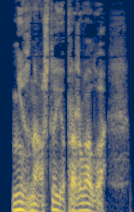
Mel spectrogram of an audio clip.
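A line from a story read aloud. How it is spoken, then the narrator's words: Shivering grumble. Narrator (Russian): пробурчал Леха, ежась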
